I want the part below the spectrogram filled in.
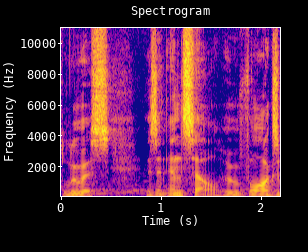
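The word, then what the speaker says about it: Louis: is now an aspiring model and Louie now pronounced Lewis is an incel who Vlogs about his many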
